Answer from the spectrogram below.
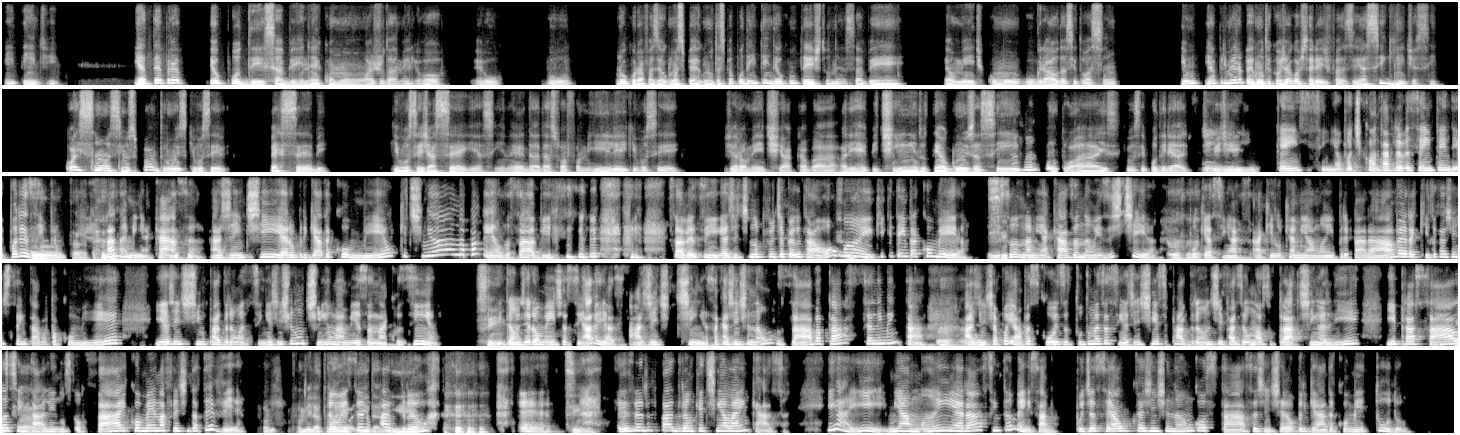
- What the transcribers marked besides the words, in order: tapping; chuckle; chuckle; chuckle; chuckle
- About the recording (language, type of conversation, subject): Portuguese, advice, Como posso quebrar padrões familiares que sempre se repetem?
